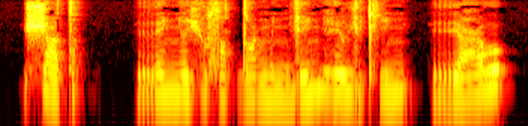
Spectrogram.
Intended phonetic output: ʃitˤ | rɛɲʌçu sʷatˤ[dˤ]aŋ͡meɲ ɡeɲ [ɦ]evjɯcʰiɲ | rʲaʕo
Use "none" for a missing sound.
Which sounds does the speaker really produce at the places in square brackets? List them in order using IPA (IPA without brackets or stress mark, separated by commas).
dˤ, ɦ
